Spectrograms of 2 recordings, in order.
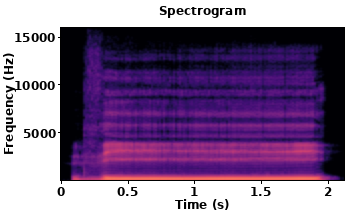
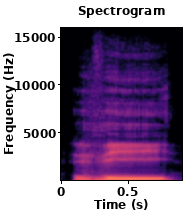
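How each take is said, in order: First: The vowel is held for four counts. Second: The vowel is held for two counts. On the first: "quatre temps" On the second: "deux temps"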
